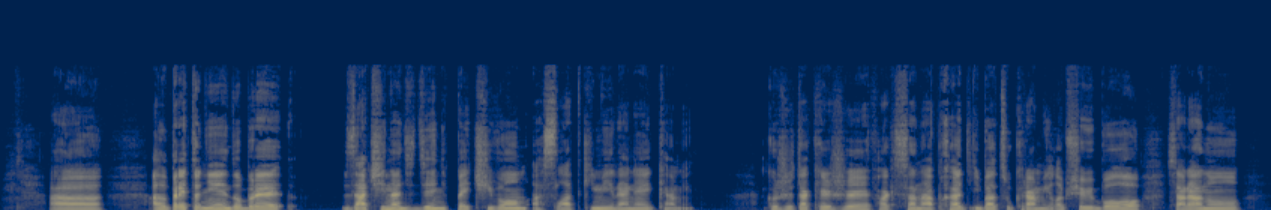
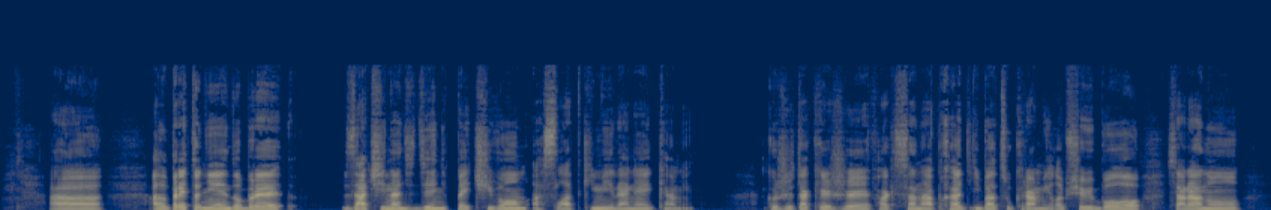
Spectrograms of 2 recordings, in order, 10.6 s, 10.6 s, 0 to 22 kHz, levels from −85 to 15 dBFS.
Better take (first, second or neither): neither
